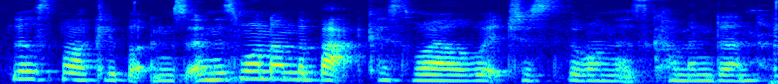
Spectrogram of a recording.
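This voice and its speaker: A woman's voice: mid-range voice, fairly even intonation, fast talker, darkish tone. A woman co-hosting a casual chat show at home, telling stories in a chatty, easygoing way. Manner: chatty, storytelling, laughs easily. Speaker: co-host.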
